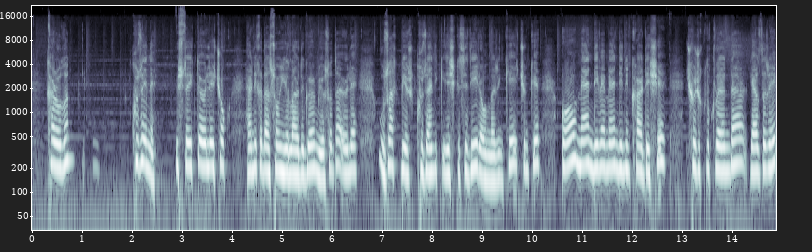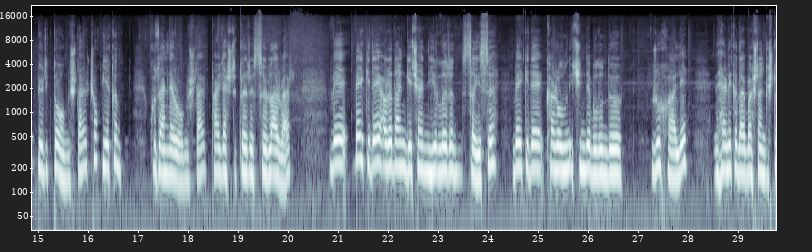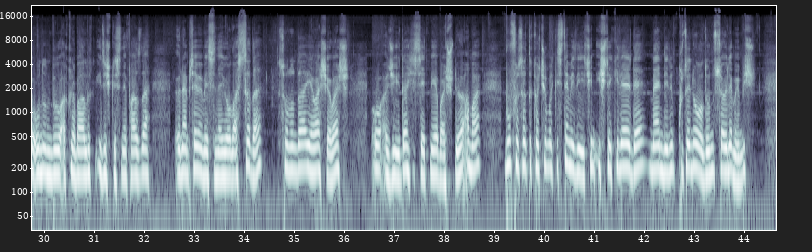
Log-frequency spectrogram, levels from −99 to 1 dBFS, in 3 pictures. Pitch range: 165-205 Hz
